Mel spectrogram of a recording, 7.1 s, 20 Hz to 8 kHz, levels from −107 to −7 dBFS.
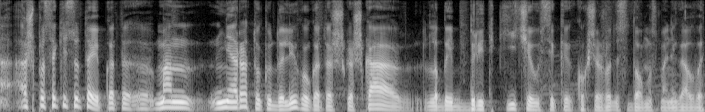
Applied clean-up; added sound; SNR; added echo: none; none; none; none.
